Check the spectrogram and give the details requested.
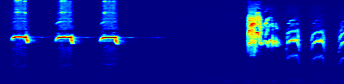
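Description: Ring ouzel giving three clear, high piping notes about half a second apart, then a harsh, rapid chattering run of scratchy notes.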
